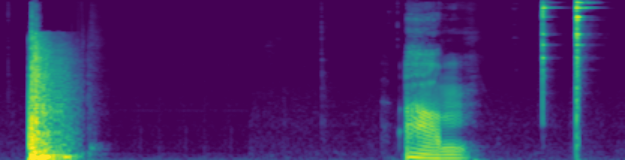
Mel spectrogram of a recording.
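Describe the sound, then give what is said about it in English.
A voice imitates a front door slamming shut with one loud, abrupt burst, followed after a pause by a shorter vocal sound and two quick faint clicks. “Sorry, that was meant to be the front door slamming shut.”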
